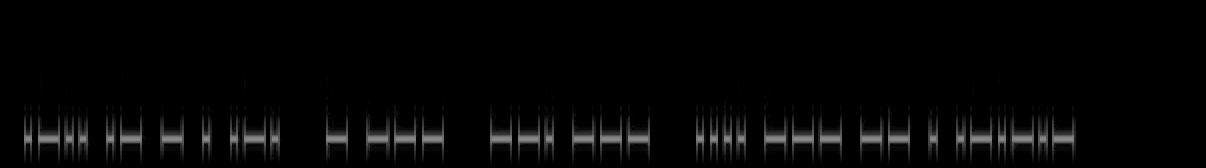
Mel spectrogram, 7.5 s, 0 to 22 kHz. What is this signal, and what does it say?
Morse code, heard as a keyed tone, about 28 wpm, 700 Hz. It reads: LATER TO GO HOME.
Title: Sentences from Top 1000 Words - Review Part 4 - 28wpm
